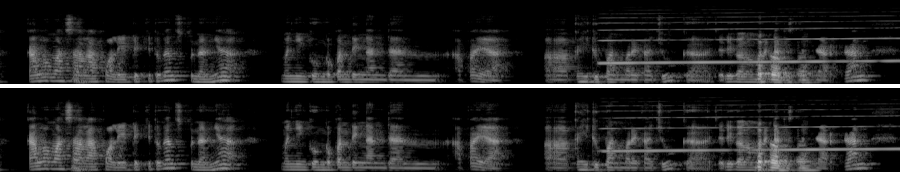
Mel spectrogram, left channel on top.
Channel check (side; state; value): both; normal; correlation 0.59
